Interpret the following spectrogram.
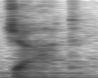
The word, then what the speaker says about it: JWT: encoded Json web token abbreviated JWT and pronounced jot it worked it actually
